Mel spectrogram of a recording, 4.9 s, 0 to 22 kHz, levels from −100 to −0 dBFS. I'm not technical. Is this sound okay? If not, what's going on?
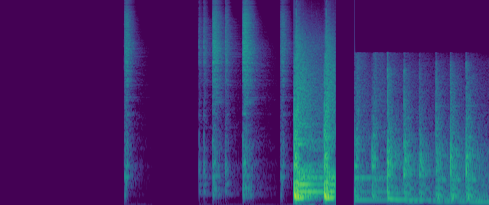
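No. At 3.35 s the music cuts out for about 0.2 s, then returns quieter and duller to the end, likely an input switched to a poorer device.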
